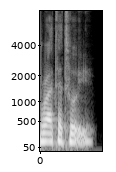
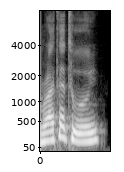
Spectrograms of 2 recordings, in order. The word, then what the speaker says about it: Ratatui: So that is something from Ratatoui and from Ratatoui I pronounce it the French way I guess we have some things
